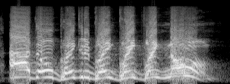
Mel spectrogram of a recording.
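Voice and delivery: high, loud mock-swearing shout; acted outburst of blustering denial; hammed-up cussing. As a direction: holler the bleeped curses in comic fury. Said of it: "Peter began to cuss".

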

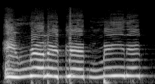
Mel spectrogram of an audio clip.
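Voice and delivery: high, loud insistence building to a strained cry; impassioned preaching. Real, not acted. Preacher defending Peter's sincerity to congregation, impassioned and loud. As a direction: plead his case at rising full force.

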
